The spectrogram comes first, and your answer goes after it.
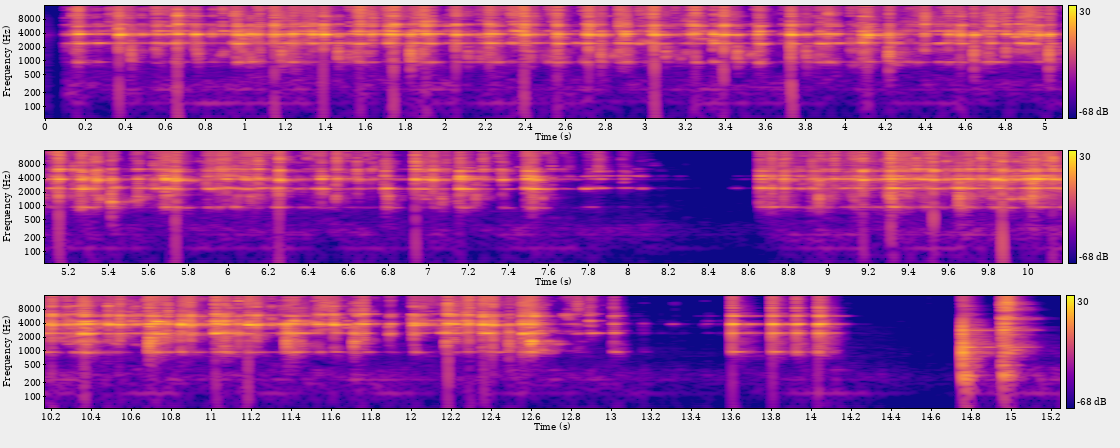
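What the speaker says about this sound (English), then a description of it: "Now you will use this spoon to help mix it." A spoon stirs a margarita in a glass, producing rapid, bright clinking and scraping against the glass. The sound runs continuously for long stretches, pauses briefly, then resumes before tapering into a few final taps.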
